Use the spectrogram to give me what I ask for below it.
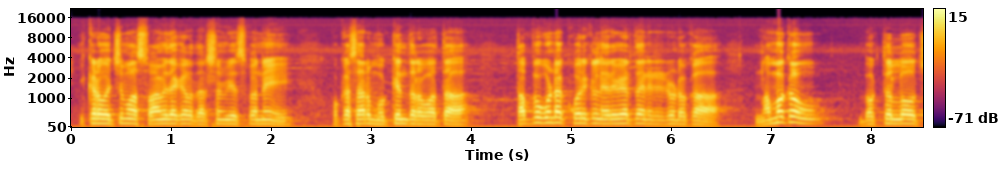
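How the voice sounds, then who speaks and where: A middle-aged man, a temple trust chairman, answering a reporter's questions in a formal, measured way with halting phrases. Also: fairly high pitch, darkish tone, clean tone.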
